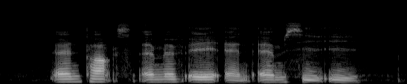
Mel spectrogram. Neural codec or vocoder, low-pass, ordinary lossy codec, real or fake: codec, 16 kHz, 16 kbps, FreqCodec, larger model; 7.2 kHz; none; fake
